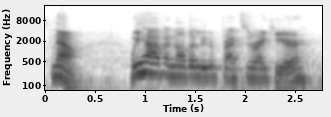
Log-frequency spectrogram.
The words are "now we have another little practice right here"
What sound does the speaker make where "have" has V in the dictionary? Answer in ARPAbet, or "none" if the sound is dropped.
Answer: V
